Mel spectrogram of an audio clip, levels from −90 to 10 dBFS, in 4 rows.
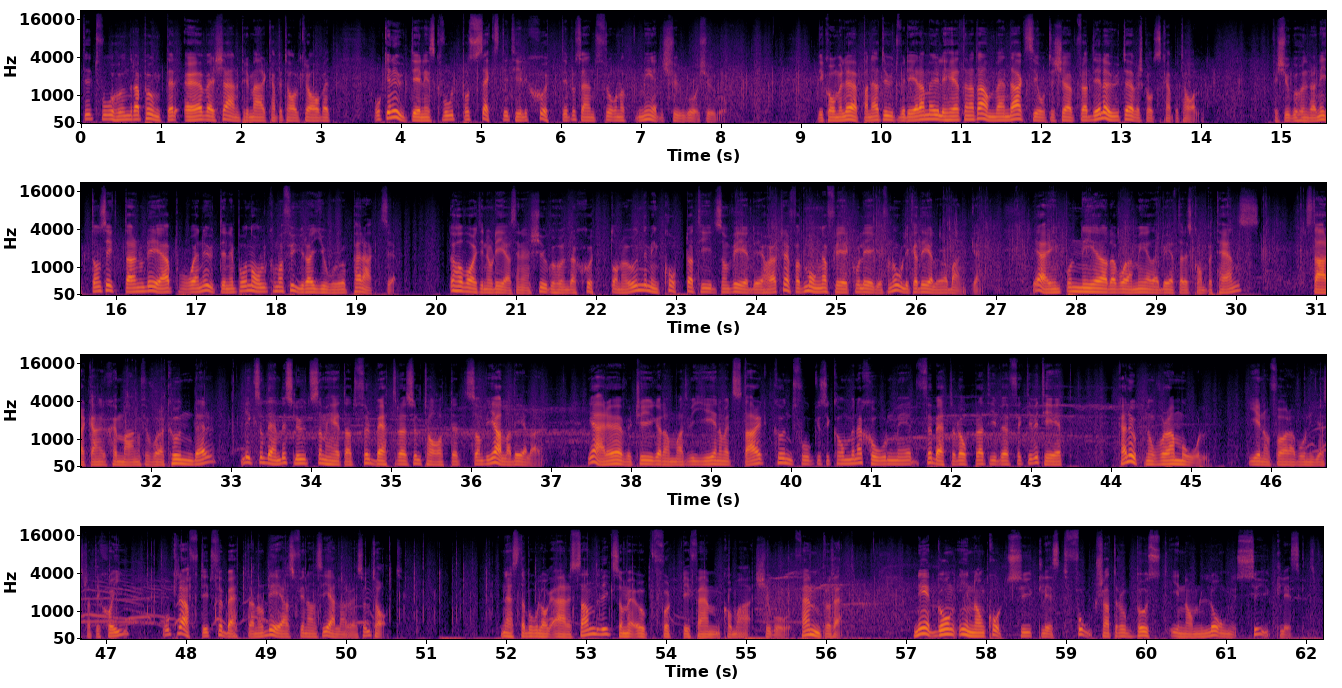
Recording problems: crowd noise; faint; throughout; 20 dB below the speech

